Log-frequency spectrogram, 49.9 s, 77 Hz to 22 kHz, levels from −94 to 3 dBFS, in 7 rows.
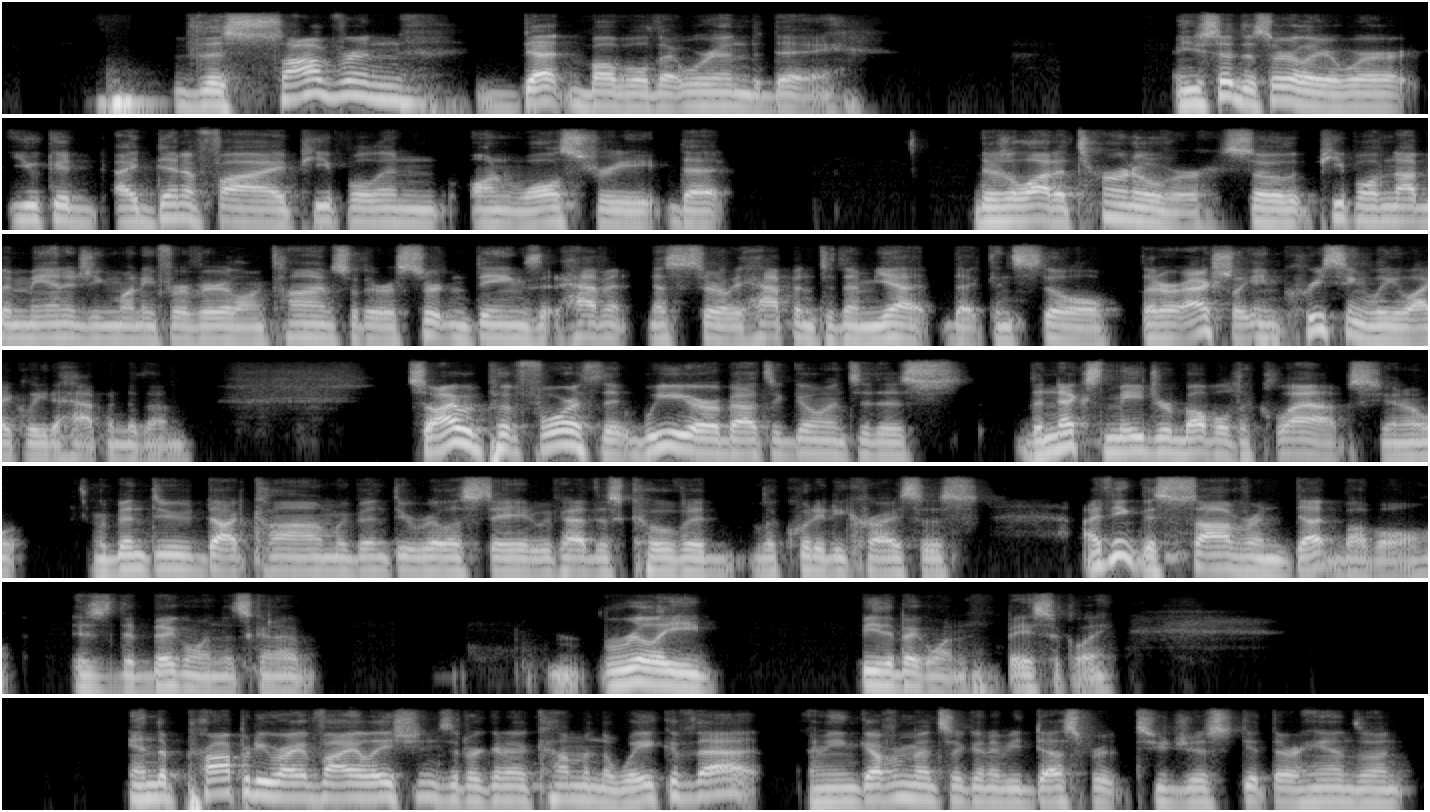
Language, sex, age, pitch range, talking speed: English, male, 30-49, 105-130 Hz, 180 wpm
